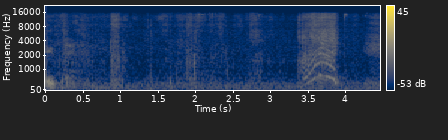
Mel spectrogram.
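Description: Zipper on a fabric project bag pulled in one quick stroke about three and a half seconds in, its buzz rising and then falling in pitch. Faint handling of the bag before it.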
